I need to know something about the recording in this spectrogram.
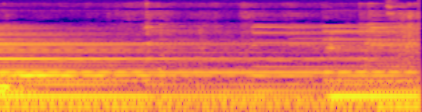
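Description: Acoustic guitar played softly, a held chord ringing out and fading, with a new chord struck near the end.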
